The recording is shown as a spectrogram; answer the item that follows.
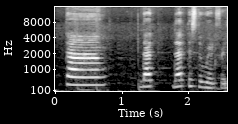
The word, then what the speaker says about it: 汤: So as you can see, it has the first tone or the dash, the one that looks like a dash. So we're gonna sound like ah, ah. So we're gonna pronounce it as tang, tang.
